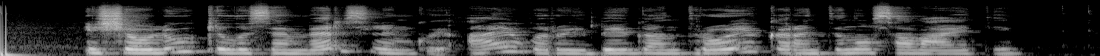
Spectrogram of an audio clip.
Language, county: Lithuanian, Marijampolė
